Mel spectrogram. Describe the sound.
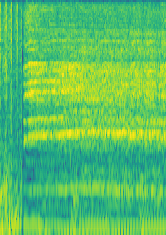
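A horse whinnies loudly at a riding stable, giving one long, sustained neigh with a shuddering, pulsing texture that carries through the whole moment.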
